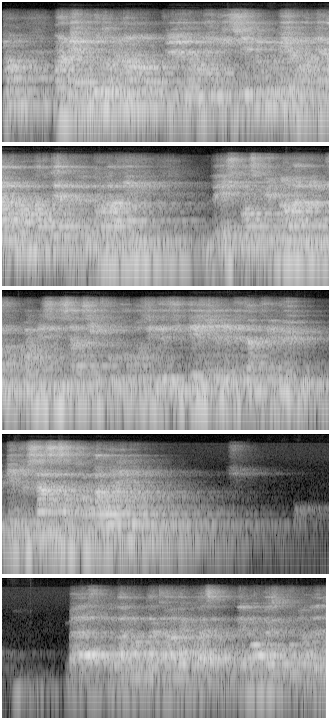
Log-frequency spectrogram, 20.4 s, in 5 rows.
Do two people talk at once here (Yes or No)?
No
